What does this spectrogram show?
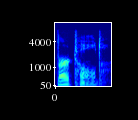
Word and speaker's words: Berthold: I think it's just pronounced Berthold. No, I'm saying because it's a pigeon, it should be bird-thold.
